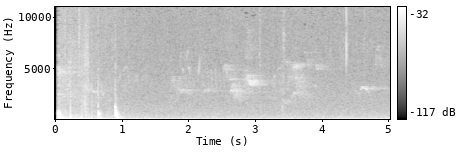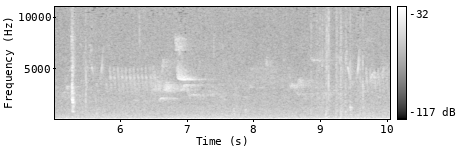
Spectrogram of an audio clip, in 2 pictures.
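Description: Faint wild birds calling: a few short chirps and trills here and there, over a steady low background rumble. A few sharp clicks in the first second.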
